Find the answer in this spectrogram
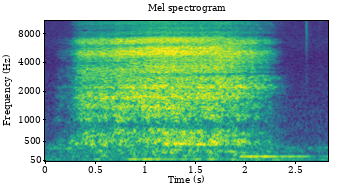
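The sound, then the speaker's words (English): A deep inhale through the nose: one long, smooth, airy breath that swells in and tapers off over about two seconds, alone with no talk. “Breathe in deeply through the nose.”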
